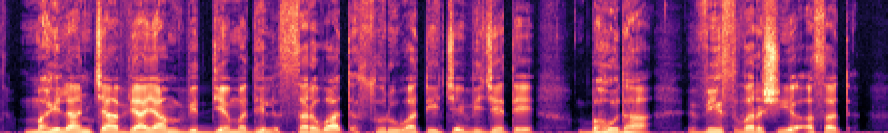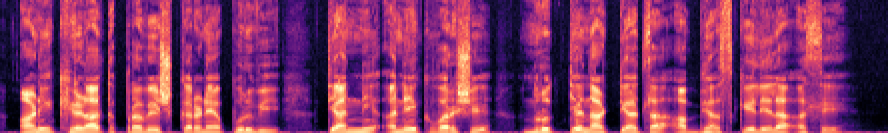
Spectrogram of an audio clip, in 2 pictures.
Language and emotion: Marathi, neutral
